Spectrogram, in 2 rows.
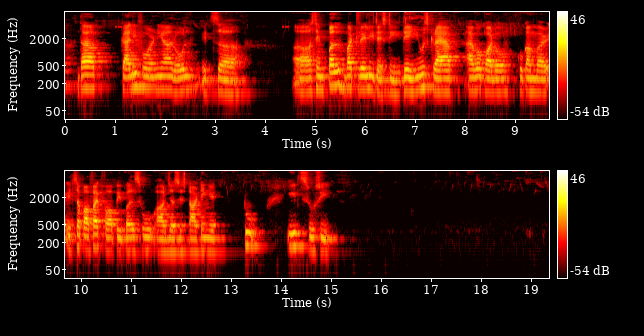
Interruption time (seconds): none

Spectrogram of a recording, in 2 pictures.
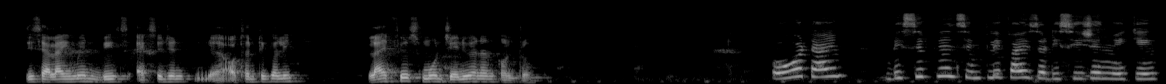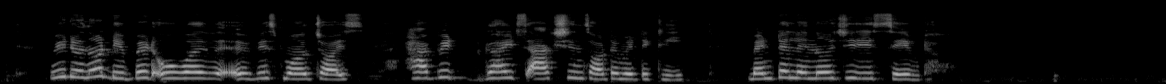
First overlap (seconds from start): none

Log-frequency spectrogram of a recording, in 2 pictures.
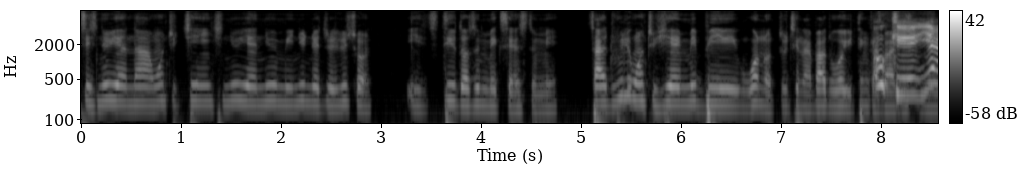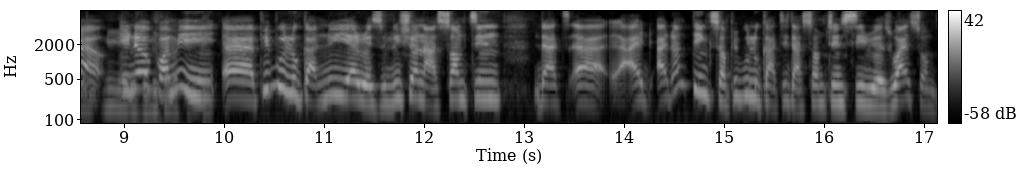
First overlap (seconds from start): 7.9 s

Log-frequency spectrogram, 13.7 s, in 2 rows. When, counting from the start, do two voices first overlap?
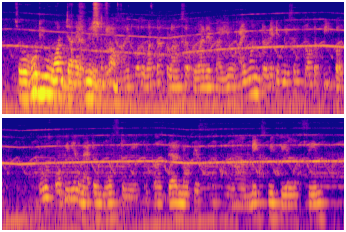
1.2 s

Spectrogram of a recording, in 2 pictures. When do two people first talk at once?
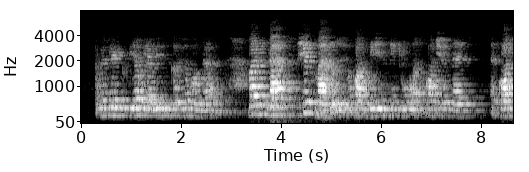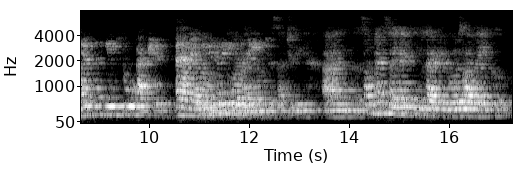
10.7 s

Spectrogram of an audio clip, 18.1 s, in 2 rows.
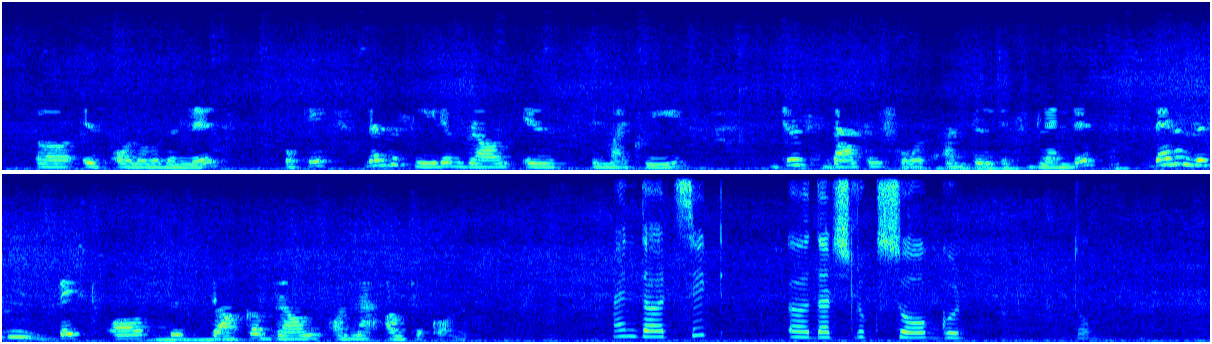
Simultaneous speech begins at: none

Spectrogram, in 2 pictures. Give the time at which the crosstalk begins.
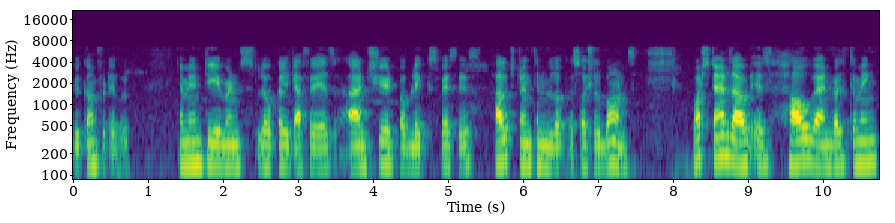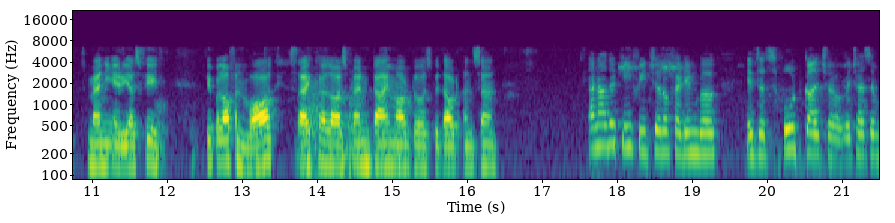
none

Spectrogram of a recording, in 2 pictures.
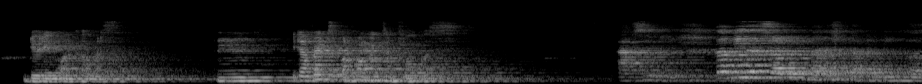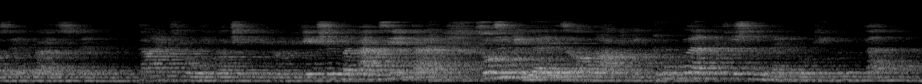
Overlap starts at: none

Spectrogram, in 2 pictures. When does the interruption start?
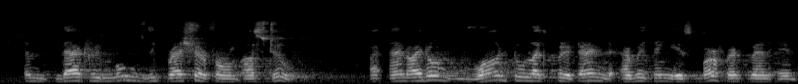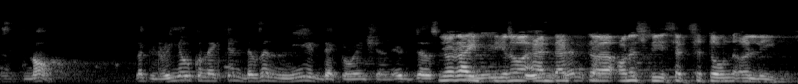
12.6 s

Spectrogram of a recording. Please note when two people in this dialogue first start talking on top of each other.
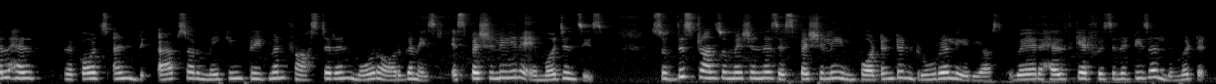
none

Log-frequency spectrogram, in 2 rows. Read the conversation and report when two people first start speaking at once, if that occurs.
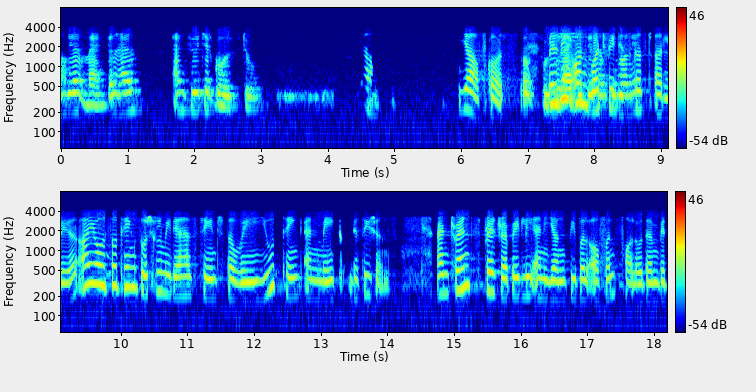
7.3 s

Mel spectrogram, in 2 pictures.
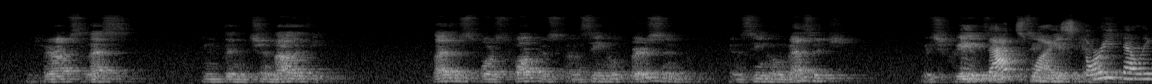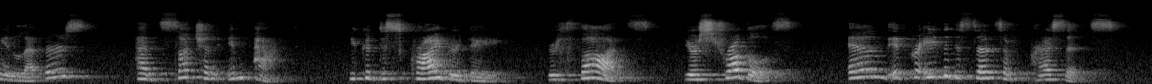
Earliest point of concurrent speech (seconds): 9.6 s

